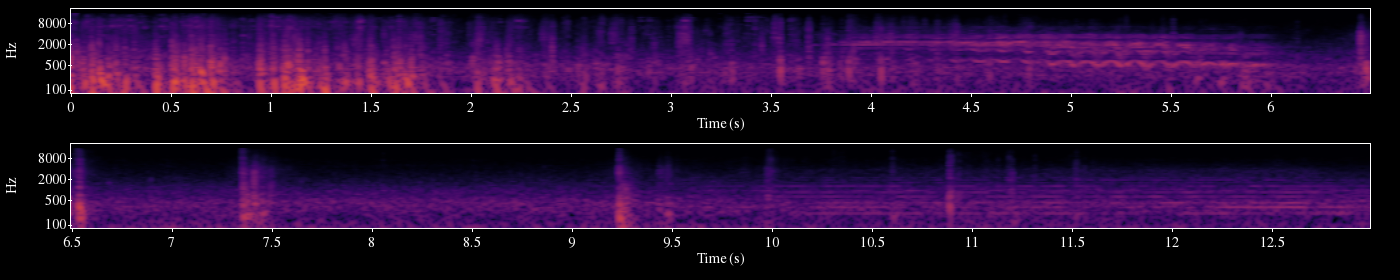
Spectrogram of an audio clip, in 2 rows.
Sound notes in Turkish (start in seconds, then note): 3.8 At kişniyor; 7.8 Rüzgâr esiyor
